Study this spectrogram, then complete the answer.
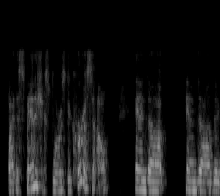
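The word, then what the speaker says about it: curaçao: alcohol okay so there's our introduction to orange curacao and yes that's how you say it from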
